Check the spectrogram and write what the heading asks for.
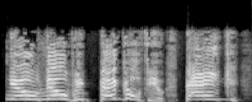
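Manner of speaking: high, loud crone begging; pleading hags. Acted. Sisters begging Perseus, high loud crone pleading. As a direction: beg like desperate witches.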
